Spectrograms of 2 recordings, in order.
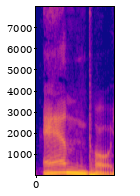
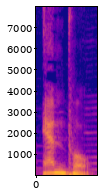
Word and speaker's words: ample: 千万不要觉得我说的是苹果，苹果叫 apple，but this is ample，有一个鼻音 m 的发音。 ample, right? A M P L E. The word ample means enough or more than enough，表示足够的，或者说表示丰裕的，也就真的是大量的说法。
